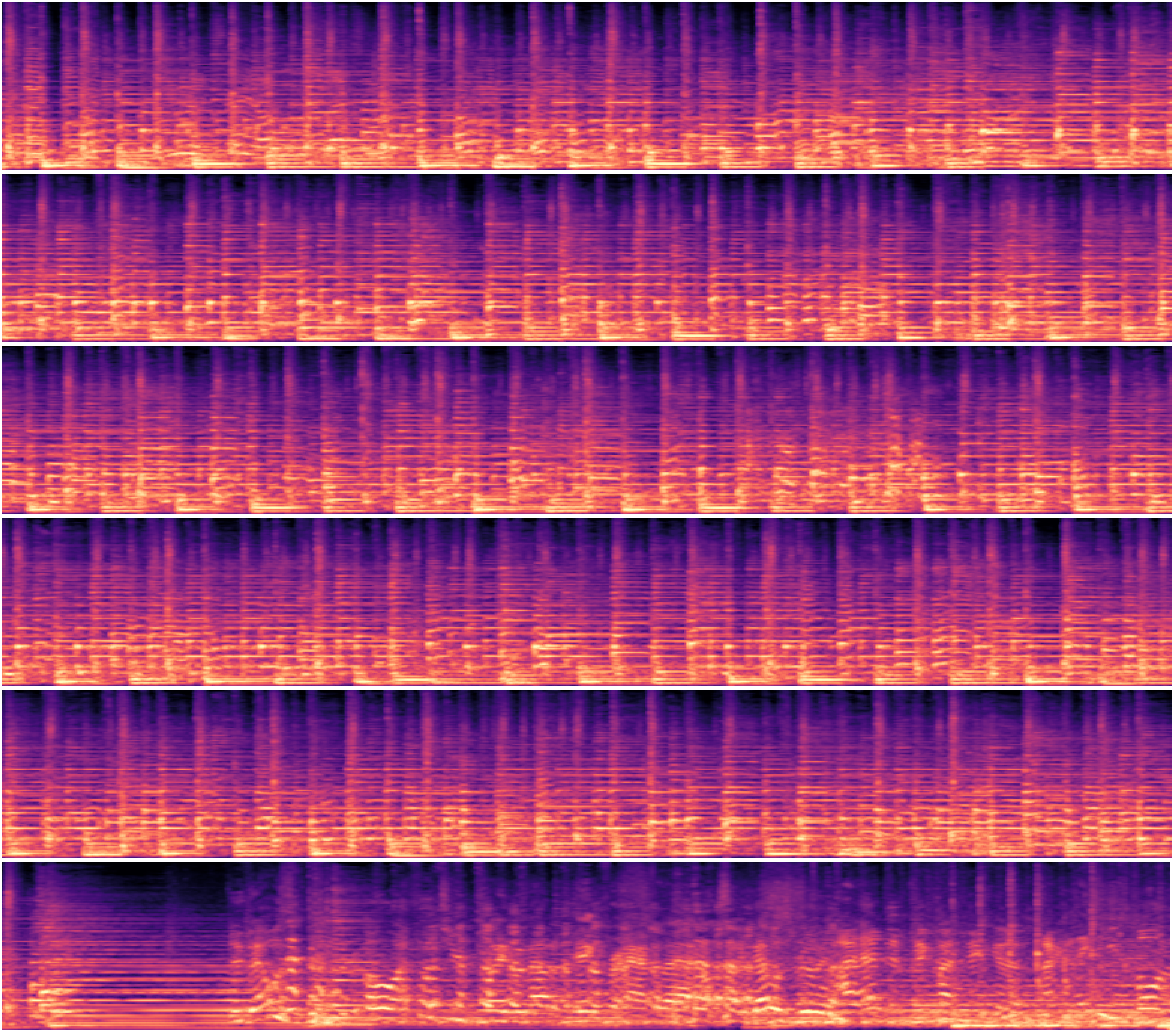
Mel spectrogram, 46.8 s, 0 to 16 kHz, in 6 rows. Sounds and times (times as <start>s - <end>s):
Banjo: 0.0s - 46.7s
Bluegrass: 0.0s - 46.7s
Speech: 0.9s - 4.2s, 40.5s - 46.7s.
